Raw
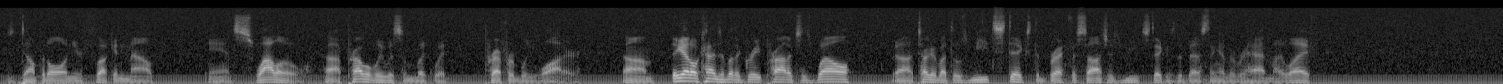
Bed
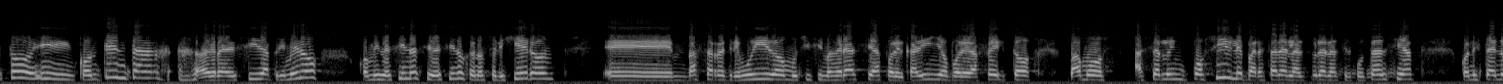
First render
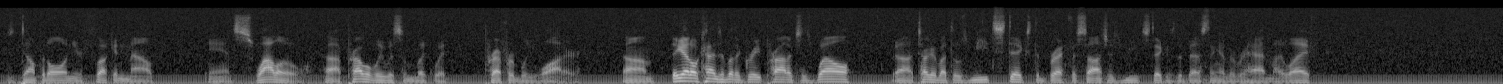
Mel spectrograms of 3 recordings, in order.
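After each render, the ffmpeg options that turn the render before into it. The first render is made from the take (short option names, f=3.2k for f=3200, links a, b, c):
-af anull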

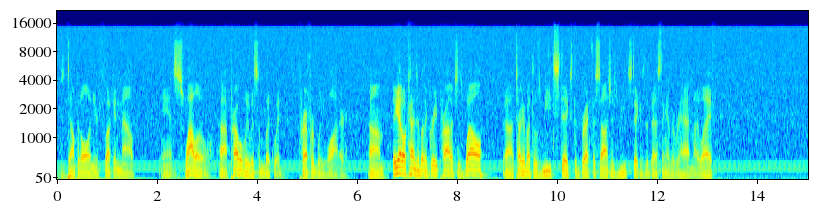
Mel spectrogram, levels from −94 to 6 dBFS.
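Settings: -af "bandreject=f=60:t=h:w=4,bandreject=f=120:t=h:w=4,bandreject=f=180:t=h:w=4"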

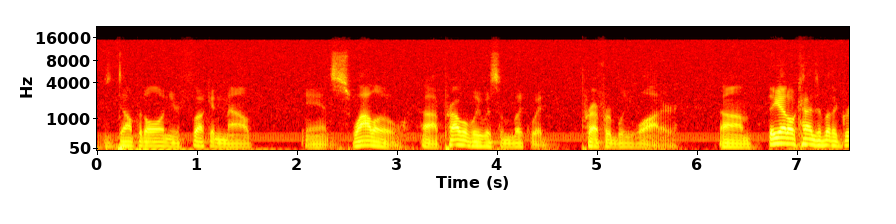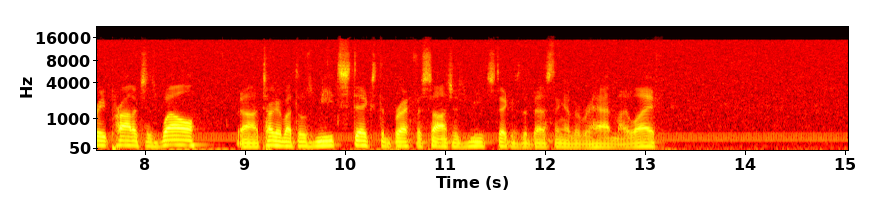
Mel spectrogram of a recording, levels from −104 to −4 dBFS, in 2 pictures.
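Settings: -af "afftdn=nr=6:nf=-44"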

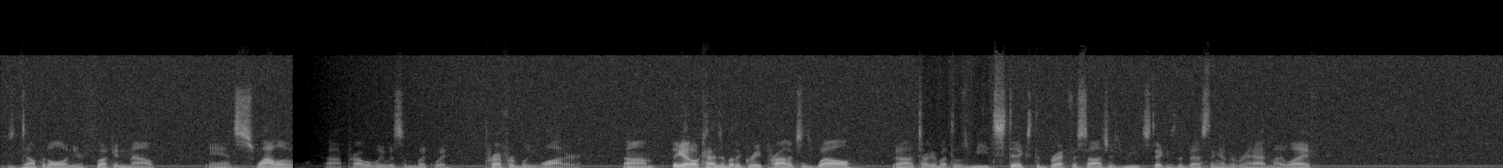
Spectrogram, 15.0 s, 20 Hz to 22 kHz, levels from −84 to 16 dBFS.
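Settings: -filter_complex "[0:a]asettb=1/sr,asplit=3[a][b][c];[a]atrim=end=9.134[d];[b]atrim=start=9.13:end=9.89,asetpts=PTS-STARTPTS,afade=t=in:d=0.004:c=qsin,afade=t=out:st=0.756:d=0.004:c=qsin,acompressor=threshold=-29dB:ratio=2:attack=3.2:release=140:knee=1:detection=peak[e];[c]atrim=start=9.886[f];[d][e]acrossfade=d=0.004:c1=hsin:c2=qsin[g];[g][f]acrossfade=d=0.004:c1=qsin:c2=hsin,asplit=2[h][i];[h]atrim=end=2.92,asetpts=PTS-STARTPTS,afade=t=out:st=2.916:d=0.004:c=hsin[j];[i]atrim=start=2.92,asetpts=PTS-STARTPTS,afade=t=in:d=1.82[k];[j][k]concat=n=2:v=0:a=1"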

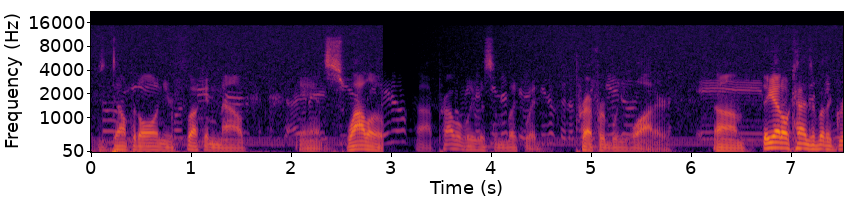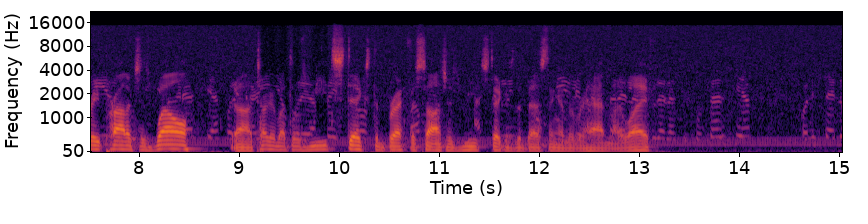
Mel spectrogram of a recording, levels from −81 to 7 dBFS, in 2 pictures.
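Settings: -filter_complex "[1:a]volume=-17dB[a];[0:a][a]amix=inputs=2:normalize=0"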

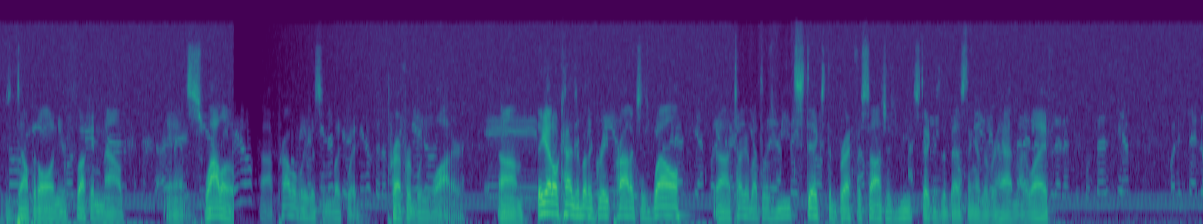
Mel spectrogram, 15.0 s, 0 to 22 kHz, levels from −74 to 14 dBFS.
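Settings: -af "volume=3.5dB"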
